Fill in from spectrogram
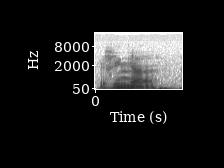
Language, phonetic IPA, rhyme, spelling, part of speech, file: German, [ˈʁɪŋɐ], -ɪŋɐ, Ringer, noun / proper noun, De-Ringer.ogg
- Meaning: wrestler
